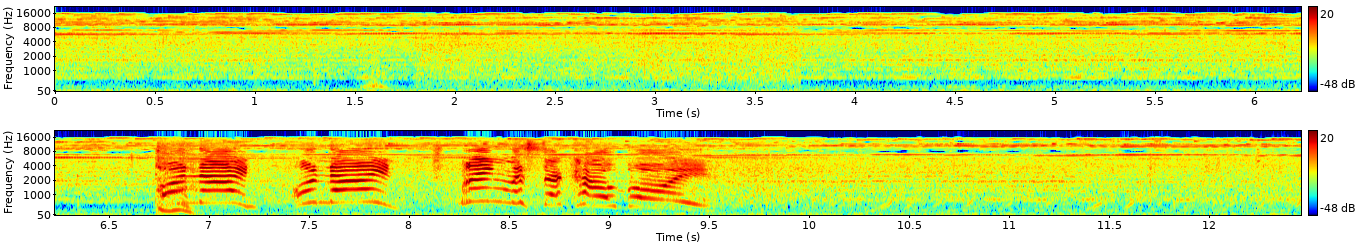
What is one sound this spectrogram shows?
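Magical sparkles shimmer and twinkle softly.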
